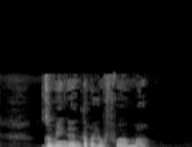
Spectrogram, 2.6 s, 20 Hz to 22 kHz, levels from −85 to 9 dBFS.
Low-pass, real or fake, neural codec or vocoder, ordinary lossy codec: 10.8 kHz; real; none; AAC, 32 kbps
